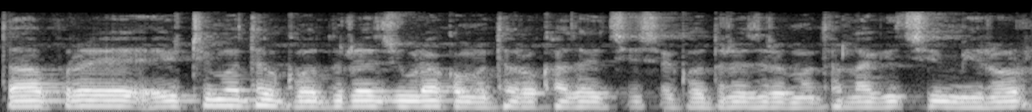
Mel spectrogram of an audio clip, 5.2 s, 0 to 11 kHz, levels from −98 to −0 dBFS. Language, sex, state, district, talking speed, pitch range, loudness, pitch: Odia, male, Odisha, Malkangiri, 160 wpm, 110-120 Hz, -15 LUFS, 115 Hz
